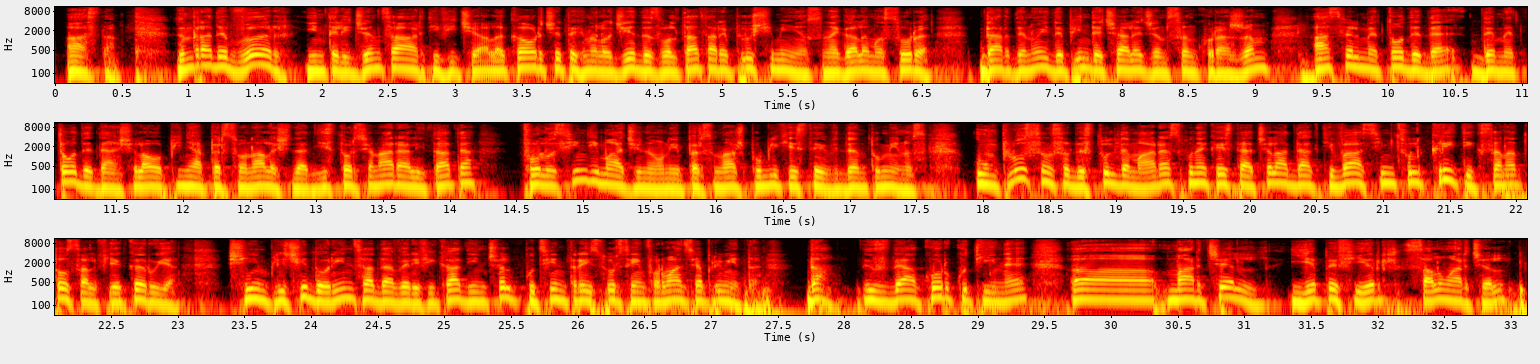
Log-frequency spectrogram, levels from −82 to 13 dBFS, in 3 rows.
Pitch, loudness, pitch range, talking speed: 130 Hz, -18 LUFS, 115-145 Hz, 165 wpm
